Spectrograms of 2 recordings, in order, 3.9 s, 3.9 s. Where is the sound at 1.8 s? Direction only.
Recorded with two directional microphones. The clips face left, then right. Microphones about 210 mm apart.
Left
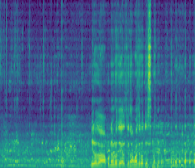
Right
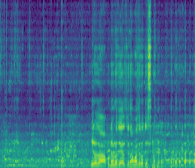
5° left (ahead or behind).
